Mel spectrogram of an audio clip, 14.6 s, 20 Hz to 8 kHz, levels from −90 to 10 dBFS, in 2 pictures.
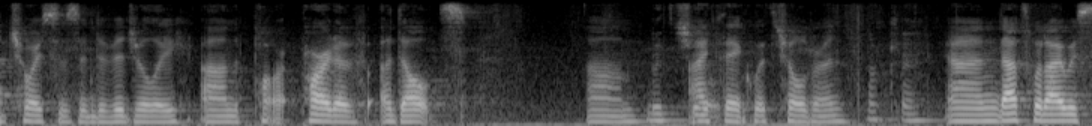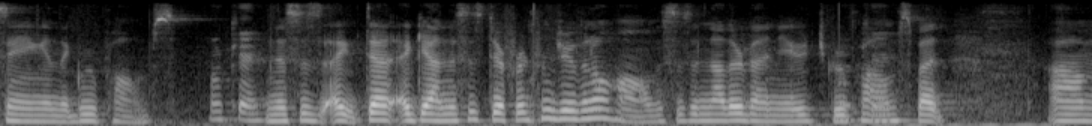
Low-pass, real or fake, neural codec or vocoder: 7.2 kHz; real; none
